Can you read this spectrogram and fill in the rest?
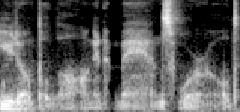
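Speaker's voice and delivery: very soft, hushed near-whisper, barely voiced. Retelling a cameo scene, leaning in to an agent: imitating Rob Lowe speaking softly. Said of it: "softly tells him".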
